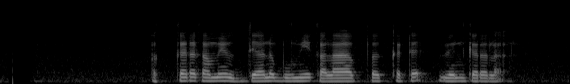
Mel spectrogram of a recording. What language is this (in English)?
Sinhala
